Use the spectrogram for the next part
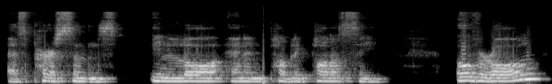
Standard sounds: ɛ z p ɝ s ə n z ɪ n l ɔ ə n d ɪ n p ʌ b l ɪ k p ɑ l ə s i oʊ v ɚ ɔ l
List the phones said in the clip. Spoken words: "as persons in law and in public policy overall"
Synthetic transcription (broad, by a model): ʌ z p ɝ s ə n z ɪ n l ɔ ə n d ɪ n p ʌ b l ɪ k p ɑ l ə s i oʊ v ɚ ɔ l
